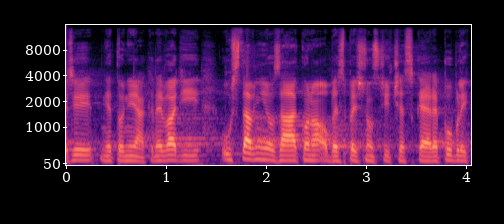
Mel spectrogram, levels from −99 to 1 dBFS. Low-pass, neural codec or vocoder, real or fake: 14.4 kHz; none; real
